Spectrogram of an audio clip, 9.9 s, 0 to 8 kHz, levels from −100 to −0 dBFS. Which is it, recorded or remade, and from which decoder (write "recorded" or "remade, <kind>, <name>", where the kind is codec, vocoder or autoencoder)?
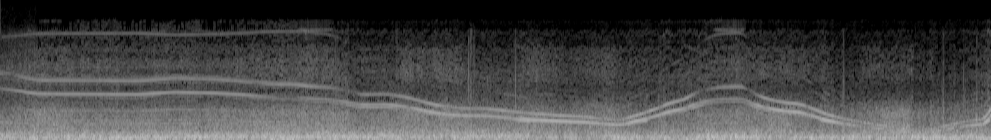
recorded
